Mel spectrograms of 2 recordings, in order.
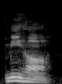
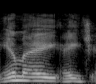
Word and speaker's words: Maha: pre-show uh is it Mayha or Maha someone helped me Miha is it Miha is how I was pronouncing it right either way m a ha a or sorry Maha you're right not Miha I think it's Maha Maha it's feathers night and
